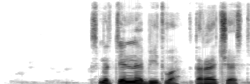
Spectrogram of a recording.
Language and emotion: Russian, neutral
